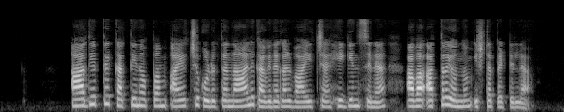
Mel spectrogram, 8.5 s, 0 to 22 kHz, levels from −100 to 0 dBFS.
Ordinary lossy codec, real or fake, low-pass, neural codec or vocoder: AAC, 32 kbps; fake; 10.8 kHz; autoencoder, 48 kHz, 128 numbers a frame, DAC-VAE, trained on Japanese speech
